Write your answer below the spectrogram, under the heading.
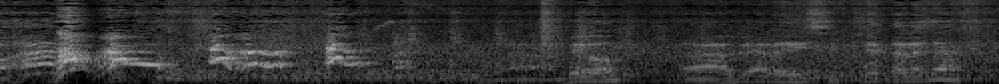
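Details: A fierce Shih Tzu barking while being groomed: four sharp, high barks in quick succession at the start, then a person talking over the rest.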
